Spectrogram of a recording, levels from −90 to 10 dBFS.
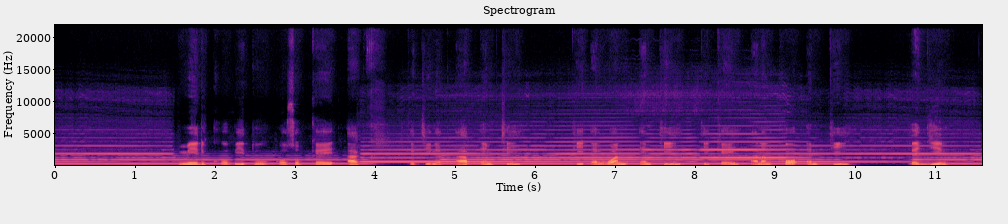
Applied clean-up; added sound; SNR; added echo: none; Wind instrument, woodwind instrument + Wind instrument, woodwind instrument; 5 dB; none.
